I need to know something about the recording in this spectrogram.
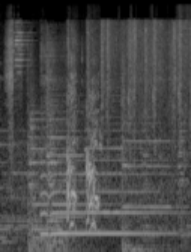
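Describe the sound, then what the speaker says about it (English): A puppy in Final Fantasy XIV, appearing after a mount is dismissed, gives a couple of quick, high yipping barks over steady game background music. "whenever I dismiss my Torgal mount, he just turns into a puppy"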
